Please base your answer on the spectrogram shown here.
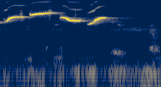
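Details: Mangrove whistler song of four clear, slurred whistles, each rising or falling smoothly, delivered loudly within about a second.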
